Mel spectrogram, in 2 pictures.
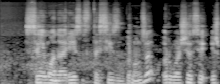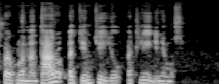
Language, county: Lithuanian, Telšiai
